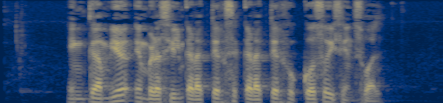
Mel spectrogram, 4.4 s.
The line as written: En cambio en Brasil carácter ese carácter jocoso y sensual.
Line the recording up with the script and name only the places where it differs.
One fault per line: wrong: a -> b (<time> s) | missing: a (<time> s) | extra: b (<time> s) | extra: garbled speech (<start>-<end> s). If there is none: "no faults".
no faults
